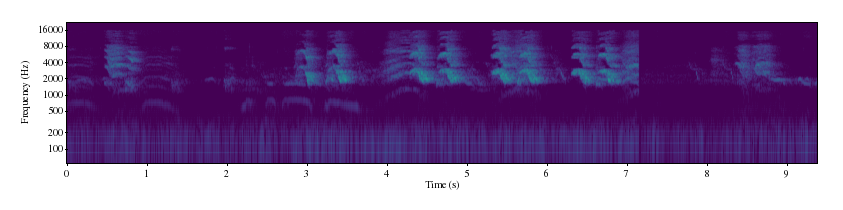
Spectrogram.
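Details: Pet pair of an Indian ringneck and an Alexandrine parrot chirping loudly in the morning: harsh, harmonic chirps in bursts of two or three, loudest mid-clip, with a few soft, lower whistled notes between them and a faint low hum indoors.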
